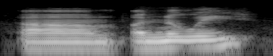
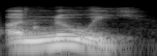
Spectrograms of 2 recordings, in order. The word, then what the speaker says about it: Ani: Anui, the papyrus of Anui. That's what you're talking about, the papyrus of Anui. well, they pronounce it Ani. That AI.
